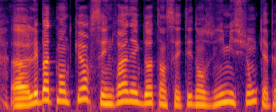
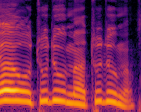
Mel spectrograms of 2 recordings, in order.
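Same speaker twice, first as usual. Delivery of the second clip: soothing mock voice; 6 semitones higher, 5 dB louder, slower than usual. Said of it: "qui lui disaient".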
